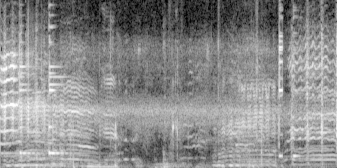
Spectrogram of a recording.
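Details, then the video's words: Himalayan goat in a jungle in an Uttarakhand village, India, giving short, low bleats; a steady high-pitched buzz runs throughout, with scattered clicks and a few bell-like taps. "जंगल में बकरी के साथ/himalayan goat"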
